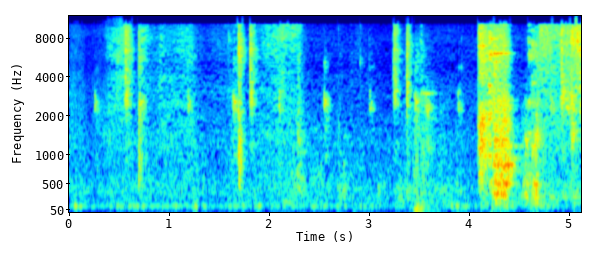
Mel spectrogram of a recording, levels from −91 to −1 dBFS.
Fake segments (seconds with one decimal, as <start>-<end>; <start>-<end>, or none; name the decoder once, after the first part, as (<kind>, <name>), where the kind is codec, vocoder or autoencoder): 1.1-3.6 (vocoder, BigVGAN v2)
